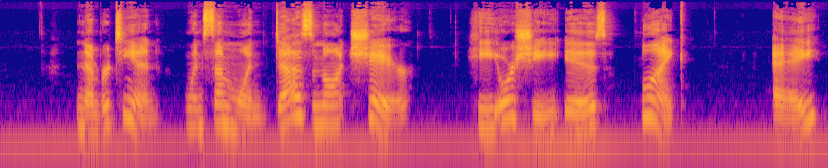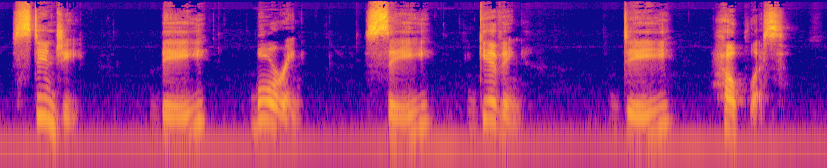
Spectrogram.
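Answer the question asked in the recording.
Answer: A: stingy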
